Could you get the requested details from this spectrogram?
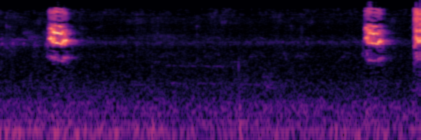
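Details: Female yellow-bellied seedeater call used to excite males: one sharp high buzzy note, a long pause, then two more quick notes at the end, over steady low hum.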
